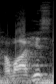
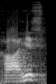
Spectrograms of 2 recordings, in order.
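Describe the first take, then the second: First: ख्वाहिश said as 'kha-waahis'; sounded waaw. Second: ख्वाहिश said as 'khaahis', no w; silent waaw. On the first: Teacher showing the rejected reading, ख्वाहिश as 'kha-waahis'. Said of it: "ख्वाहिश नहीं पढ़ते हैं". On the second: Teacher showing how it is read, ख्वाहिश as 'khaahis'. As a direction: drop the w in ख्वाहिश, 'khaa-his'. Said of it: "ख्वाहिश पढ़ते हैं". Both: Shown as a demonstration.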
